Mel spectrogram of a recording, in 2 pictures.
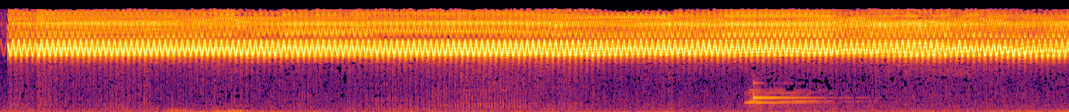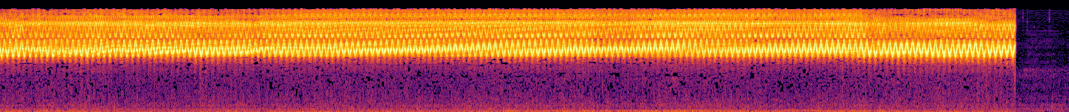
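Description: PeakPlus personal safety alarm keychain screaming once its activation button is pressed: a loud, shrill, high-pitched electronic alarm tone that sounds without a break.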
